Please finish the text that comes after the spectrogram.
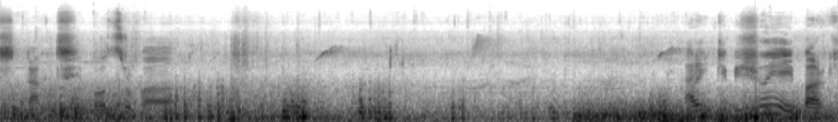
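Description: Loud thunder rolls across the sky above a park near Barishal, Bangladesh, amid steady rain, the rumble swelling and easing in waves throughout.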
